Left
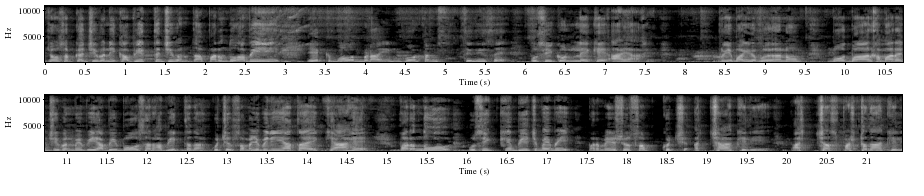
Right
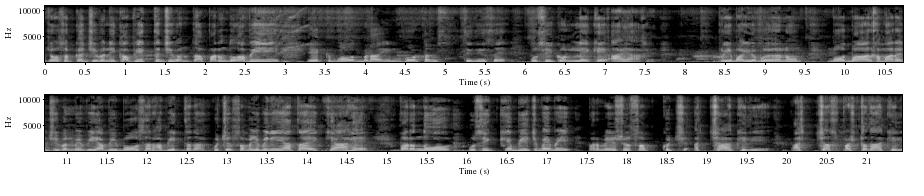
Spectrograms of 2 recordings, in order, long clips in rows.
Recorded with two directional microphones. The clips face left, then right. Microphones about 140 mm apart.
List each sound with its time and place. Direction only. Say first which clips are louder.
0.0 s speech: right 5 dB; 25° right (ahead or behind)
